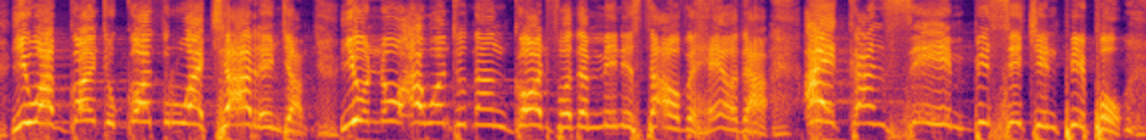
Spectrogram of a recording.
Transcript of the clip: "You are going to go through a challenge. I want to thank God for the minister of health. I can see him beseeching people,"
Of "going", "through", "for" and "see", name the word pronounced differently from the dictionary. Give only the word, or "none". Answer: none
